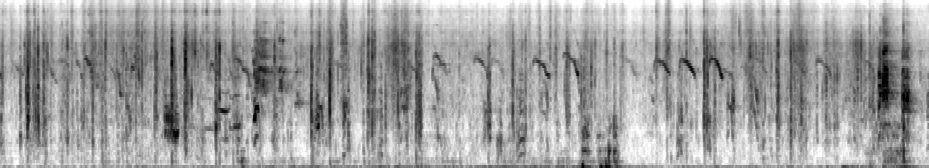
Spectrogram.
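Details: Flock of hungry chickens at morning feeding on a countryside farm; many high, curving chirps and clucks repeated quickly amid constant pecking and rustling.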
